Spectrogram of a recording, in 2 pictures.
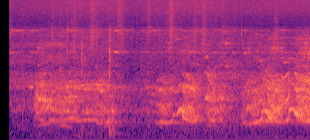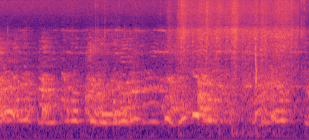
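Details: Four dogs on a park outing, three young Gascon hounds under nine months and one Norwegian Elkhound, give a steady chorus of overlapping, moaning bays and yelps, rising and falling for several seconds, fairly distant with a soft background hiss.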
